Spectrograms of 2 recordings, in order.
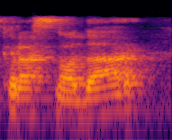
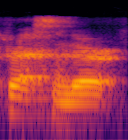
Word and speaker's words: Krasnodar: Well, actually, I live in a city called Krasnodar, and it's in Russian it sounds Krasnodar, but yeah, in English it's better to pronounce like Krasnodar.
